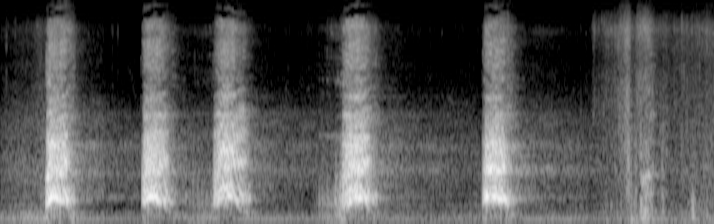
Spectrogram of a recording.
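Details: Brute, a kennel Tosa Inu, gives five heavy, booming barks, some paired closely, then a softer muffled sound at the end.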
